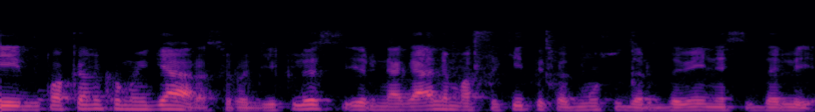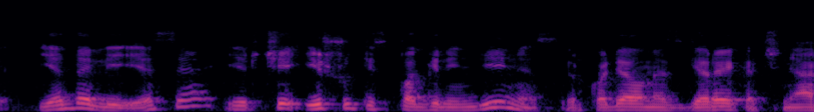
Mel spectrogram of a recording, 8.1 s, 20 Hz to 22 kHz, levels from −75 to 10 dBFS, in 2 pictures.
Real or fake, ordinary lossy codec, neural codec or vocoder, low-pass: real; MP3, 64 kbps; none; 7.2 kHz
